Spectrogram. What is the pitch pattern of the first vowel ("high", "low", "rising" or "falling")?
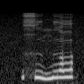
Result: falling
